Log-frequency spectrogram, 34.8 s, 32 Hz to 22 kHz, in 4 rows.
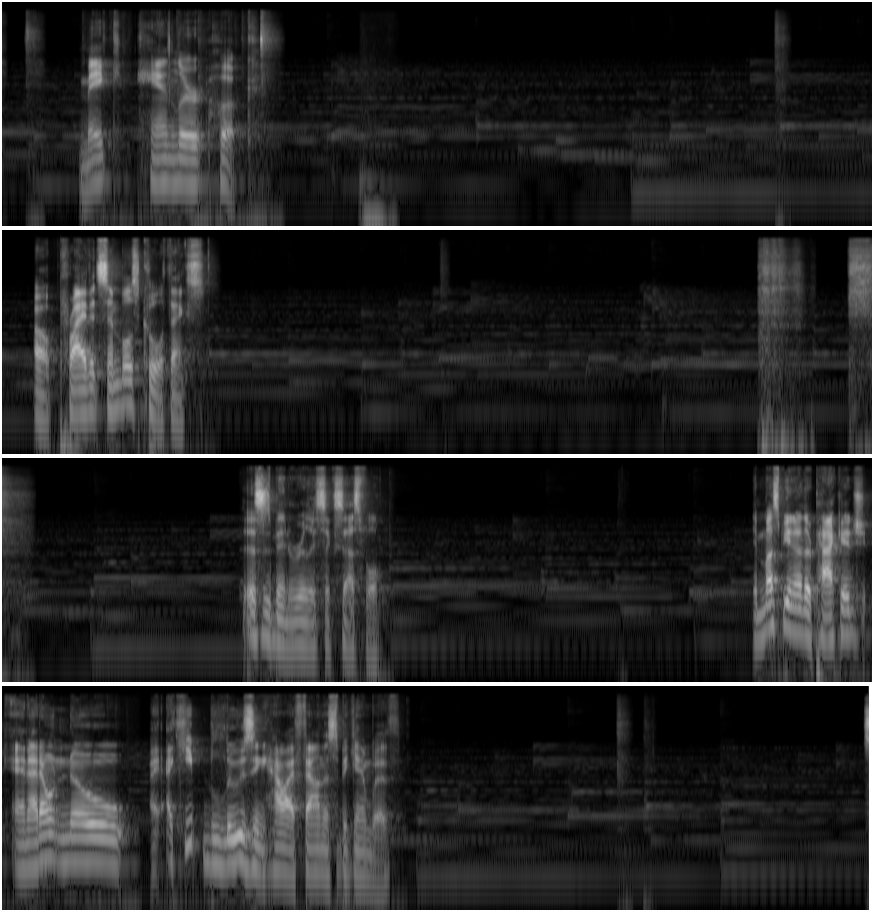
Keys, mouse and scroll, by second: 0.0-2.8 typing, 0.7 Return, 3.0 Return, 17.8 click, 18.4 Escape, 18.6 Escape, 18.9 j, 19.6-21.1 l, 21.4 j, 23.0 Escape, 23.6 x, 23.9 ctrl+s, 24.1 Escape, 24.9 alt+x, 26.0 ctrl+g, 27.0 click, 27.5 Escape, 27.9 click, 28.0 alt+x, 28.9 ctrl+g, 29.3 click, 29.8 ctrl+alt+j, 30.3-31.5 typing, 31.5 ctrl+j, 31.8 ctrl+j, 32.7 ctrl+g.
